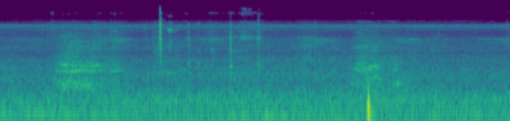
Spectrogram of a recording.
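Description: Quiet background hiss with two faint sharp clicks, then one short low thump about five and a half seconds in.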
